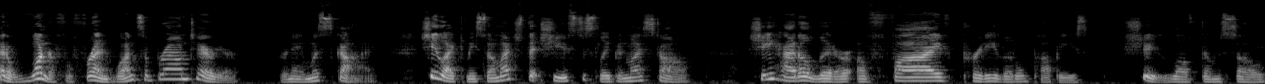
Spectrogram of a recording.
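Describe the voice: This put-on character voice moves through big pitch swings at a fairly slow pace, with a slightly husky edge. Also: woman, extremely low pitch for a woman.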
